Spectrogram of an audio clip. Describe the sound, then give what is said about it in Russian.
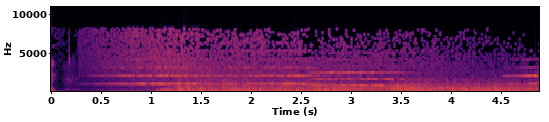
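Thunder rolls through a rainstorm as a deep, sustained rumble over a steady wash of rain. It swells in after about a second and stays loud to the end. “гроза, и дождь — всеобщее несчастье в микрокосмосе.”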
